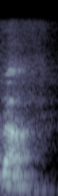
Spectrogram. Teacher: अंदर से आने वाली वायु जिह्वा से टकराकर शीघ्रता के साथ कंपन पैदा करती है। लुंठित का उदाहरण है र।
